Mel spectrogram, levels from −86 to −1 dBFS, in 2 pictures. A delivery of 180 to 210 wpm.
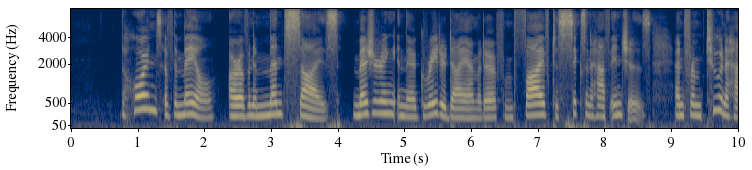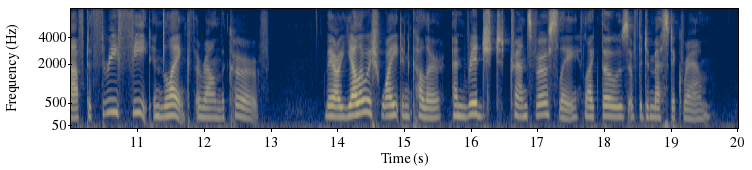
No: average, 155 wpm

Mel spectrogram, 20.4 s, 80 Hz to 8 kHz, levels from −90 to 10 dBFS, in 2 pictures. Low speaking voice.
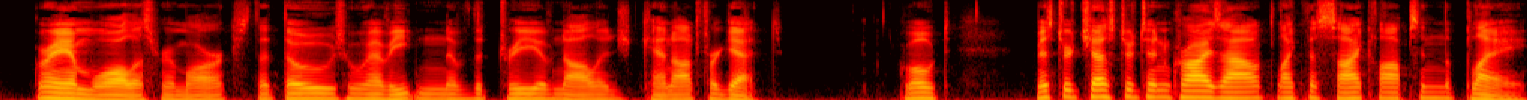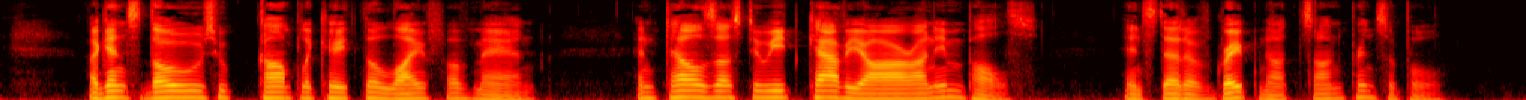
Yes: low, 115 Hz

